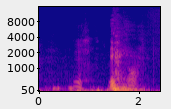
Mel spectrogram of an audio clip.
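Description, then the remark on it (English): A person lets out a drawn-out yawn, a breathy inhale swelling into a wavering voiced groan, preceded by a faint murmured vocal sound. “You just yawned.”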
